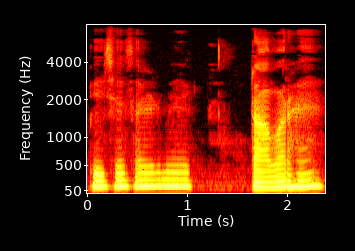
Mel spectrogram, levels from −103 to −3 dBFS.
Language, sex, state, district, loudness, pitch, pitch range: Hindi, male, Jharkhand, Garhwa, -19 LUFS, 115 Hz, 105-120 Hz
